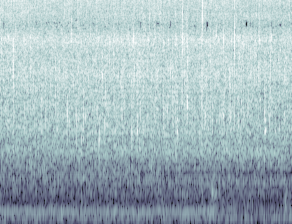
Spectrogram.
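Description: Seasoned chicken thighs frying in hot olive oil in a skillet: a steady sizzle with small crackles and pops.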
